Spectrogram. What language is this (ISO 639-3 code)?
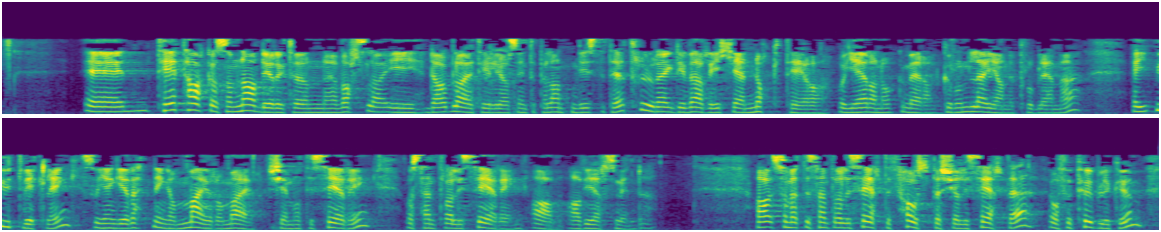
nno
